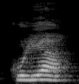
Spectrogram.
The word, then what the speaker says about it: Koulia: Alors, c'est Koulia. Koulia. Oui. Ok. N. Attendez 2 minutes, Oui. je prends un stylo. Mhm. Donnez-moi 2 minutes, je prends le stylo. D'accord. Alors, Ok, merci. Koulia.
